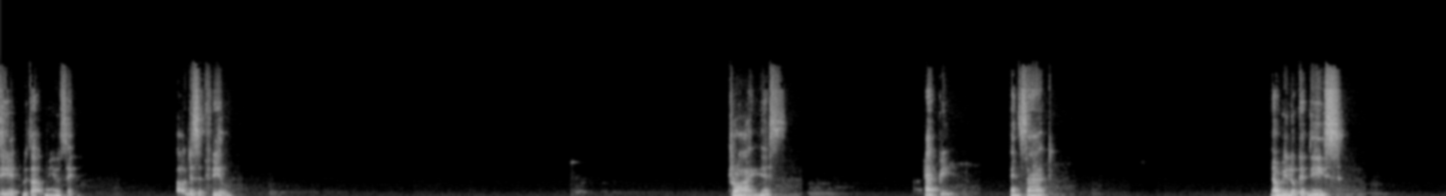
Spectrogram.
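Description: A middle-aged woman speaks calmly in bursts over an online call, with long pauses.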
